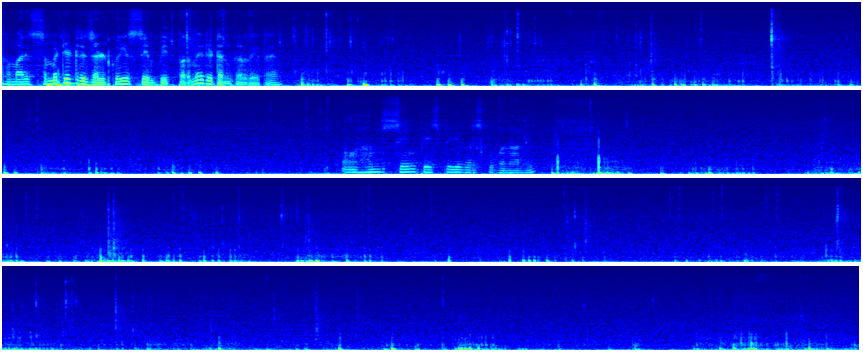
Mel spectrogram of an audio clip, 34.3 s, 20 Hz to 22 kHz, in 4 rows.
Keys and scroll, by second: 6.4 ctrl+s, 20.1 ctrl+c, 22.9 ctrl+v, 28.8 ctrl+s.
